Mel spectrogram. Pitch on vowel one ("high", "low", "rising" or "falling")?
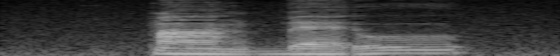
low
